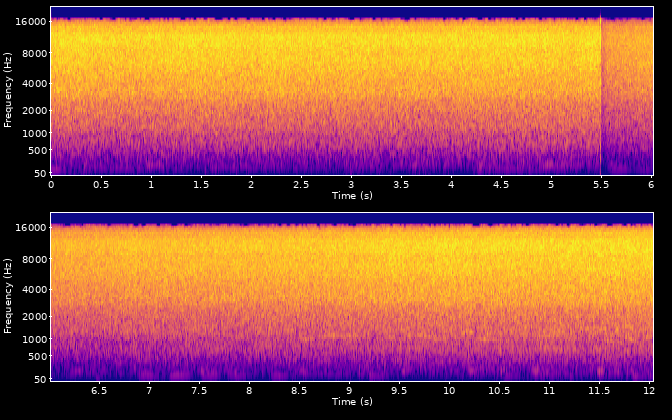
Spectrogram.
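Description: Steady rush of a waterfall and creek, with one click and a brief dip in level about halfway through.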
